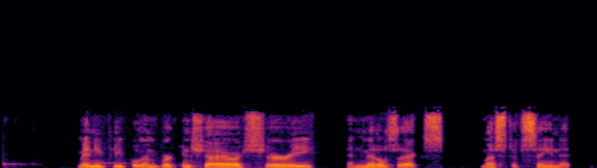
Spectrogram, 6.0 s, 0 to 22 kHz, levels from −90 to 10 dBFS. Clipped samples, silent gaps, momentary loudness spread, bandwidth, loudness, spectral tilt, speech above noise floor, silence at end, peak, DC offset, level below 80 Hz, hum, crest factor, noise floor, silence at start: under 0.1%; none; 9 LU; 7.8 kHz; -22 LUFS; -4 dB/octave; 53 dB; 0.3 s; -6 dBFS; under 0.1%; -64 dBFS; none; 18 dB; -74 dBFS; 0.05 s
